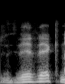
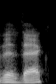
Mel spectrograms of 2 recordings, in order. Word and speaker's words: Vivek: She also said Vivek, not Vivek. Like, she got his name wrong.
